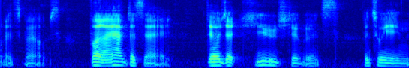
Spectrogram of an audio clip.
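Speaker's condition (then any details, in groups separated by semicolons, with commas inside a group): Spinal muscular atrophy; type 2, never walked, scoliosis, spinal fusion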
